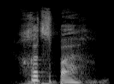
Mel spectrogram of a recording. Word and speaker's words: chutzpah: But by the way, you don't pronounce the CH like the CH in church or chutney in chutzpah. No, it's more produced in the back of the throat like you're kind of sort of clearing out some phlegm.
